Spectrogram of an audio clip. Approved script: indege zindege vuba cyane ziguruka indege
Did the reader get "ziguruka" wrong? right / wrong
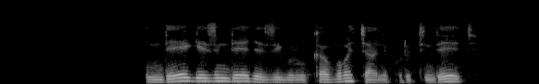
wrong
